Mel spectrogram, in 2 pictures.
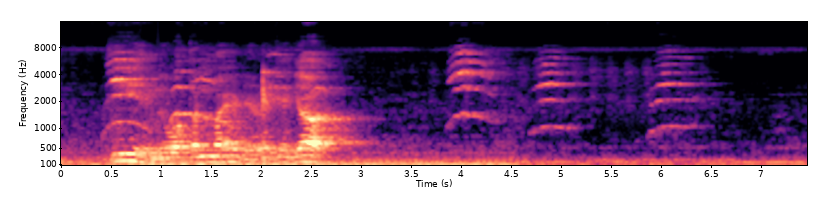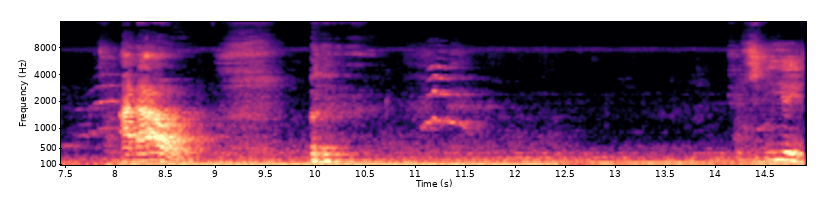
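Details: Kitten being hand-fed indoors, giving a series of short, arched, high meows at irregular intervals, a louder pair near the middle, with human voices talking and a steady low hum throughout.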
